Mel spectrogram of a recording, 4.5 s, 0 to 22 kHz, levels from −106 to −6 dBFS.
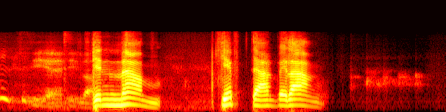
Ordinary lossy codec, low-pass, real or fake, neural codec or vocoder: none; none; fake; codec, 16 kHz, 0.8 kbps, ZipCodec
